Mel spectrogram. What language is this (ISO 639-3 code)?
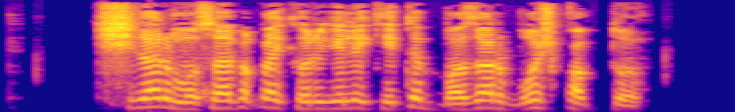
uig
